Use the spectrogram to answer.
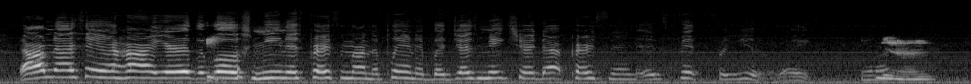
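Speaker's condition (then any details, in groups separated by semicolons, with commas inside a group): Cerebral palsy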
